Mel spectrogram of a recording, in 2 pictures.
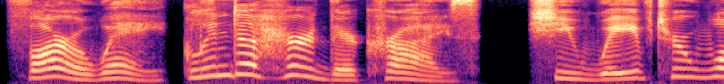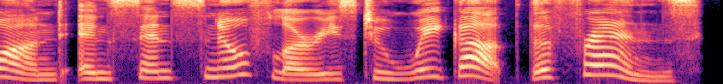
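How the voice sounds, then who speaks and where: Animated woman reading a children's storybook. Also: fairly high pitch, slow, hardly any pauses, dry recording, studio quality. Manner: expressive, dramatic storytelling. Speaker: storybook narrator. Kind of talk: read-aloud scripted children's narration.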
